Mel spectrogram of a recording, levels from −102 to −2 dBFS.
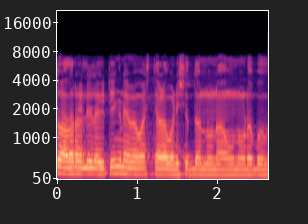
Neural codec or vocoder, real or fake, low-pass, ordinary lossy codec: none; real; 7.2 kHz; none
